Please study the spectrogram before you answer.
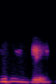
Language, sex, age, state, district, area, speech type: Hindi, female, 18-30, Uttar Pradesh, Ghazipur, urban, conversation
